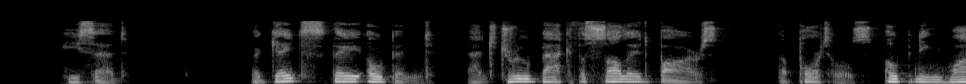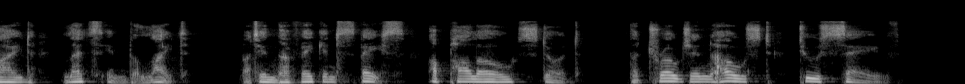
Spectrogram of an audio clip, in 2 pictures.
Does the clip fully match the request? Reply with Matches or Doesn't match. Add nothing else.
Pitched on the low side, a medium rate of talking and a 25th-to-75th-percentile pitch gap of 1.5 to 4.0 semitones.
Doesn't match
